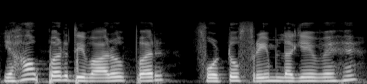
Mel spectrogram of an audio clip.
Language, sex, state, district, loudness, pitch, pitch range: Hindi, male, Jharkhand, Ranchi, -13 LUFS, 165 Hz, 160-190 Hz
